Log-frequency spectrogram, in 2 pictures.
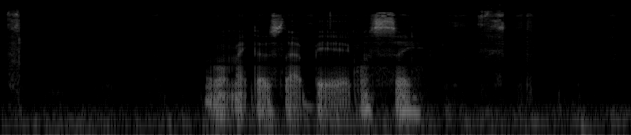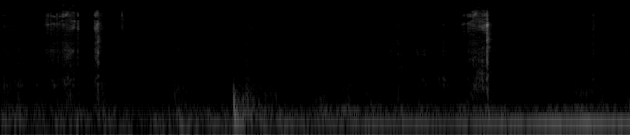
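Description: Scissors snip through vintage fabric in a quick cluster of close cuts, followed by softer handling noises, with a person talking over parts of it.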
